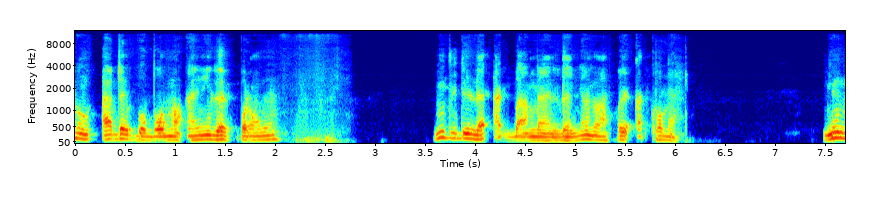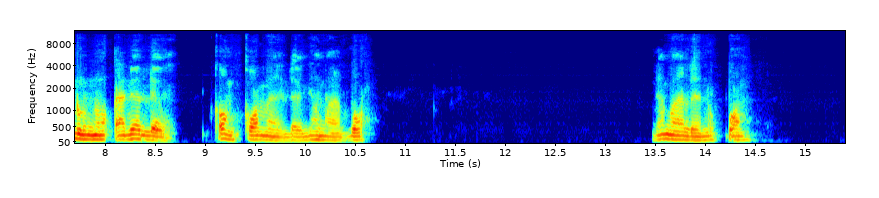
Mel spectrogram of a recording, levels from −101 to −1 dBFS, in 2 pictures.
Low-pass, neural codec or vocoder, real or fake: 10.8 kHz; codec, 24 kHz, 1.5 kbps, HILCodec; fake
